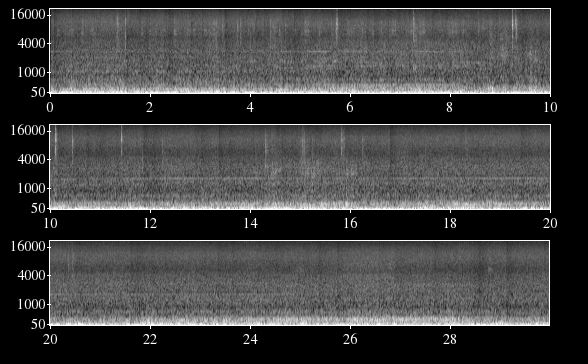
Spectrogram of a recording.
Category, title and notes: Soundscapes > Urban
Train interior
The room tone of a running train
train, subway, locomotive, ambience, station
